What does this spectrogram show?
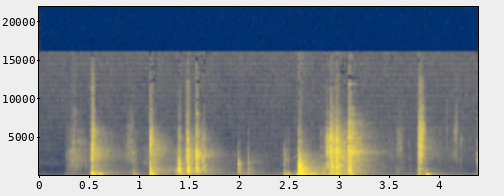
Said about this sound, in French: Il la fait entrer et ferme la porte.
